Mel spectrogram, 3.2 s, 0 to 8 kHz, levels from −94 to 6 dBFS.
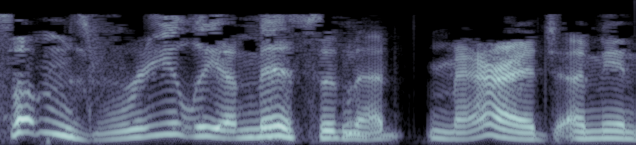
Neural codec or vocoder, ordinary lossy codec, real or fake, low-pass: none; MP3, 24 kbps; real; 7.2 kHz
